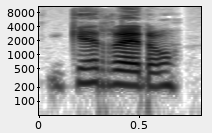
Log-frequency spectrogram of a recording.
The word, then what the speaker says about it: Guerrero: How would you say it? – Guerrero. – Guerrero. You got to roll that R, okay.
